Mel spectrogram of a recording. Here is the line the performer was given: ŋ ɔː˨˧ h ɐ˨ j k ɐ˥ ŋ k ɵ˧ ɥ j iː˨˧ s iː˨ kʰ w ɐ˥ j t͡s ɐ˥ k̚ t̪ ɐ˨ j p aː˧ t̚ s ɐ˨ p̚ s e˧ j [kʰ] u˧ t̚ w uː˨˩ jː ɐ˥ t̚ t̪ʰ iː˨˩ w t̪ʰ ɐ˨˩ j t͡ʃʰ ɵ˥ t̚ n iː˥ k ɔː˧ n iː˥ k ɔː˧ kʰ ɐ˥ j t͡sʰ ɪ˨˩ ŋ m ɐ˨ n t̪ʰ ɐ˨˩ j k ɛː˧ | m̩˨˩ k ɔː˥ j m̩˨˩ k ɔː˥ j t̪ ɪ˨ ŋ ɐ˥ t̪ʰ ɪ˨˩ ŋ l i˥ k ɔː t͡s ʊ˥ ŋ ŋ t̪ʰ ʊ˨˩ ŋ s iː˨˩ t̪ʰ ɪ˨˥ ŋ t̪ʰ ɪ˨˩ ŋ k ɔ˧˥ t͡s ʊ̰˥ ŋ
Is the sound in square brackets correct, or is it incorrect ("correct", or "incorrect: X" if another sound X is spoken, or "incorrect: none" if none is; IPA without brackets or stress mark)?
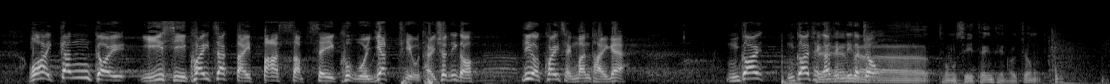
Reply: correct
